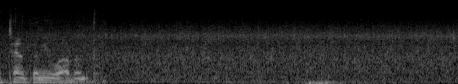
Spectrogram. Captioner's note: water flowing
